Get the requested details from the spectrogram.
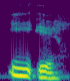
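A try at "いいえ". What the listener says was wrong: ইয়ে, ইটা একটু লম্বা উচ্চারণ হবে, ই এ।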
